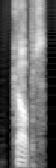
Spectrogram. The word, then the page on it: Copt: British English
